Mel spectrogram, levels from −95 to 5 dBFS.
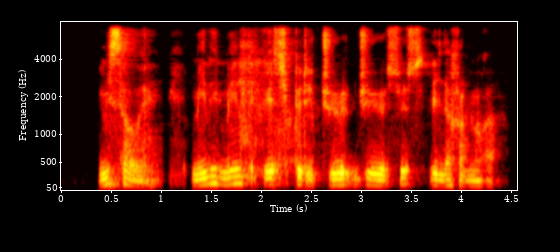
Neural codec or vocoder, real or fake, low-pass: codec, 16 kHz, 2 kbps, FunCodec, trained on LibriTTS, 25 frames a second; fake; 7.2 kHz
